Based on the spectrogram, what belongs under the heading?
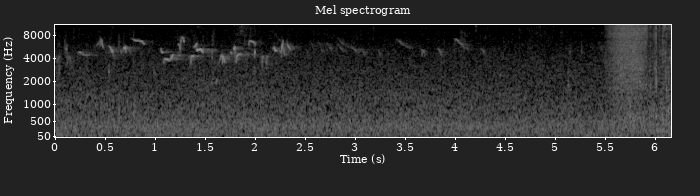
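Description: Faint songbird chirps in a pine forest, a quick cluster of short high notes in the first couple of seconds, then a few scattered calls. Near the end comes a brief soft rustle of movement.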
